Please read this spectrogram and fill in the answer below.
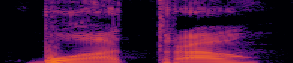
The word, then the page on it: bwatrau: Mpur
